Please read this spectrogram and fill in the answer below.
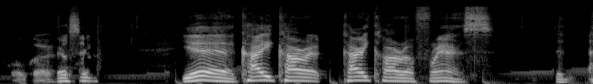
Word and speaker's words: Erceg: Erceg. Okay. Erceg.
